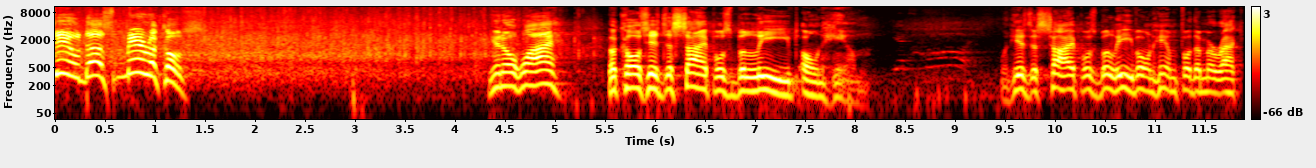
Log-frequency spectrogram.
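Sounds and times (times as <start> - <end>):
audience clapping hands: 0.0 - 5.6
speech: 0.2 - 1.6, 4.4 - 8.1, 9.5 - 11.8.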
